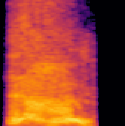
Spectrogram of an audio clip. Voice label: Struggle, Battle Barks; Warframe; Grineer Manic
